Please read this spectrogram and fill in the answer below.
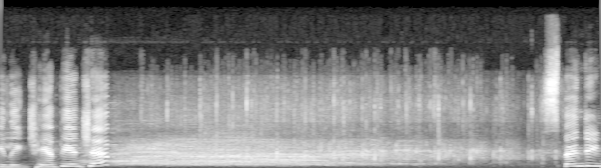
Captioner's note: cheers and applause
